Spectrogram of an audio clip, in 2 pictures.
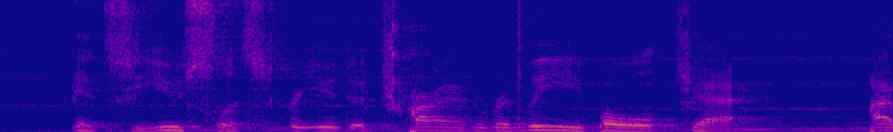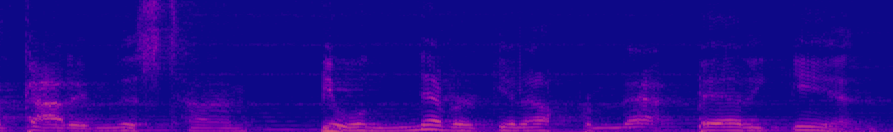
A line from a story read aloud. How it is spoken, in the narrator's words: the witch cackled with glee, saying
